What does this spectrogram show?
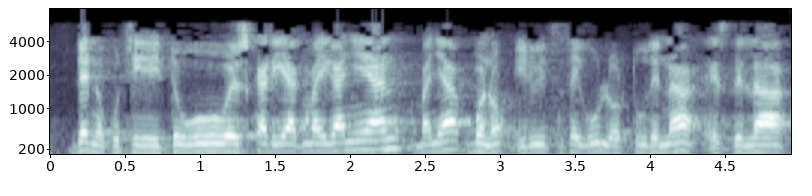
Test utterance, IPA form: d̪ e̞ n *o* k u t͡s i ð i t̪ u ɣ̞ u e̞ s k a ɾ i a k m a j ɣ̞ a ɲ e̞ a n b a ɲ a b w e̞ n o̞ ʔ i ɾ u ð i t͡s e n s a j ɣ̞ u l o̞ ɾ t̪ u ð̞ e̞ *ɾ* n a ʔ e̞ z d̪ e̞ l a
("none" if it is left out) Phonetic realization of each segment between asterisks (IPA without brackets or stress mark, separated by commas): o, none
